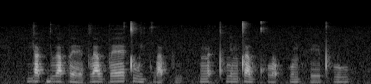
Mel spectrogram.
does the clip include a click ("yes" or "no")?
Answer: no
